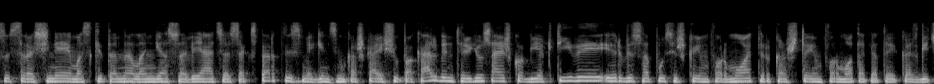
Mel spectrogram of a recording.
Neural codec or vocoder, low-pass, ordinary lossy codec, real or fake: none; 7.2 kHz; Opus, 16 kbps; real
